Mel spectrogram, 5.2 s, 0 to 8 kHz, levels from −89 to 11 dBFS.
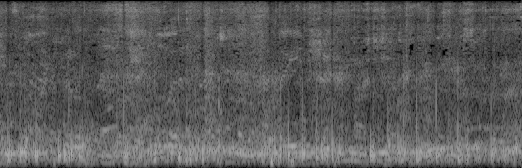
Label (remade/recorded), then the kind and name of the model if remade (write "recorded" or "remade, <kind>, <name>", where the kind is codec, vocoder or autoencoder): recorded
